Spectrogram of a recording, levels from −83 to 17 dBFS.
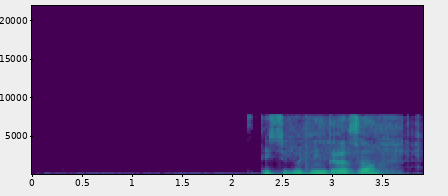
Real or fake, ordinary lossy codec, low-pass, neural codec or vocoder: fake; none; none; codec, 16 kHz, 4 kbps, FunCodec, trained on LibriTTS, 50 frames a second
